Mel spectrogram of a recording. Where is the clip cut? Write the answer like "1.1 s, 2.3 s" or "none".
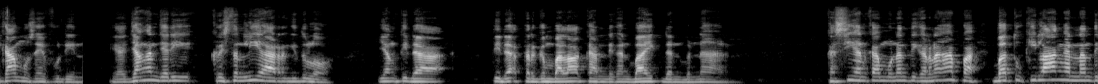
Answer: none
